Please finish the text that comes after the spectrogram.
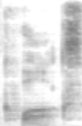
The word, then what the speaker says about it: quark: a note on pronunciation I'm gonna pronounce it quarks and this is correct because he nicked the name from a famous doorstop and impenetrable self-appointed novel Finnegan's Wake which includes alongside a whole bunch of other stuff the phrase three quarks for muster mark and unless you pronounce mark as Mork you can't pronounce quark as quark or it doesn't run now you might think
